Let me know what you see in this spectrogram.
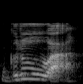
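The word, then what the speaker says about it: grúa: Another example is UA, which is normally one syllable, as in guapo, but the accent mark on U turns the word crane into two syllables, grua.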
